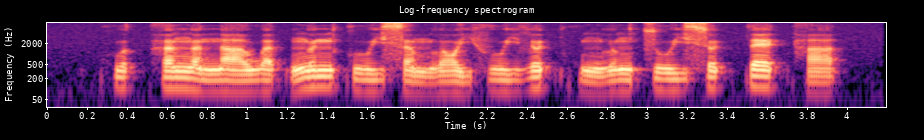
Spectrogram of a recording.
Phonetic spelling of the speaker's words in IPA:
kʷʰɐ˥k̚hɐ˥ŋɐ˨˧naː˨˧w ɐ˨t̚ ŋɵ˥nkuː˨jsɐ˨˩m lɔː˨˩jfuː˨jlɵ˥t̚ kʷʰɪ˨˩ŋlʊ˧ŋ t͡suː˧jsɵ˥t̚ t̪ɛː˥k̚haː˨t̚

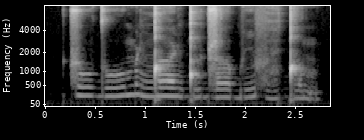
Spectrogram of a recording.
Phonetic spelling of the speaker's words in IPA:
ʈ͡ʂuːd̪uːməɳ ŋ͡ǃəːɳ ɡ͡ǃyɖ͡ʐəːbi fɛ̤ɡ͡ǃəm

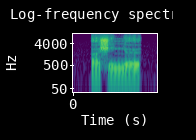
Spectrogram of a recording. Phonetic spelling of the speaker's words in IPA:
ɐʃiɲɘ

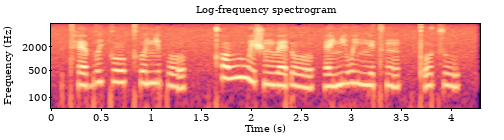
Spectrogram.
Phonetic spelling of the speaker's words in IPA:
tʰɛ˨ ɡʷi˦ koː˦ kʰʊ˦ɲɪ˦ po˨ | kʰɔ˦βu˦wɪ˨ ʃũ˨βɛ˨ɗoː˨ | ɛ˨ɲi˦wi˦˨ ŋɪ˨˦tʰũ˨ | kʼo˨t͡su˨

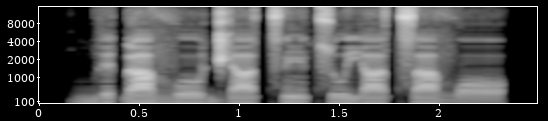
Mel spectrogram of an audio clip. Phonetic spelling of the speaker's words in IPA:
bɪ˨ɗa˦ voː˨d͡ʒa˨ t͡sĩ˦˨t͡su˦ja˨˦ t͡sa˦vɔ˨

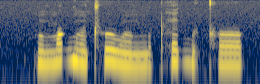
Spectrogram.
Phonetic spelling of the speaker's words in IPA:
kʷĩ˨mɔ˦ɡ͡bũ˨tʰu˦˨ wũ˨ŋʊ˨pʰe˦ ɡ͡bʊ˨kʰoː˦

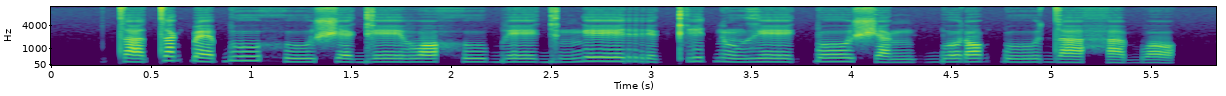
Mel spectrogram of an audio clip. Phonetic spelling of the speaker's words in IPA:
ta˨ ta˦k͡pɛ˨ɓuː˦ huː˨ʃɛ˨ ɡeː˨βɔ˨ huː˨beː˨ɡɪ˨ ŋeː˦rɪ˨kʼi˦ ɗũ˨ ɣeː˦˨k͡poː˦ʃa˨ŋɪ˨ ɡ͡bo˦ɾɔ˦k͡puː˨˦ da˨ha˨bɔ˨

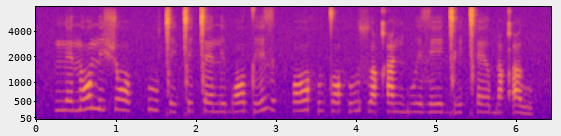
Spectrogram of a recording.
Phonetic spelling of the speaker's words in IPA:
ŋɛnɔnɪ ʃɔ kːuǀɪǀɪǀɛ nɪbɔ t̪ɪz | ɔhu t̪ɔhusu qʰeŋbuɪ̯zeɡ͡ǀe ǀʰɛə̯bɪqʼu

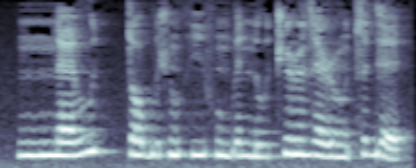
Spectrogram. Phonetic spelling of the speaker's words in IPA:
nːævu tːɔbʊʃũ xifũbɛ nut͡ʃə̃ɭə̃zæ ɭũt͡səɡɛ

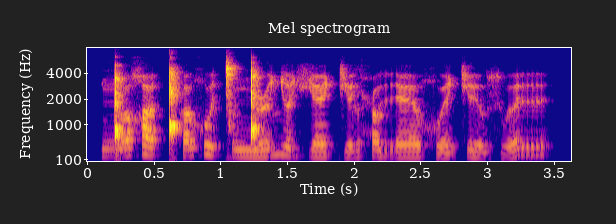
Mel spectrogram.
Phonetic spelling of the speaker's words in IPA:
ŋ͡ǃʊχʌː ǃʰʌχʷəɪ̯ǀʊ ŋ͡ǃə˞ʎʌɪ̯çɛː cɪlħurɛːə̯ χʷɛcɪːə̯ sʷər

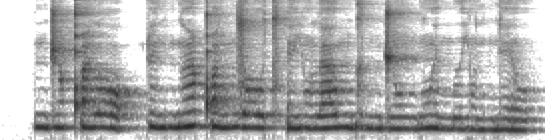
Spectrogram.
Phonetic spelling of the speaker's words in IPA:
nd͡ʒɔ̃qʼœ̃lɔ | ʈẽdŋɡœ̃e̯ qʼõdnzɔo̯ t͡sʼẽjõlao̯ ŋɡɯdnd͡ʒõ ŋɡõe̯ n̪ɯjõd ŋɡẽo̯

